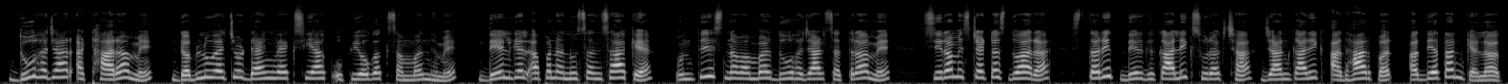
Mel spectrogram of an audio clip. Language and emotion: Maithili, neutral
